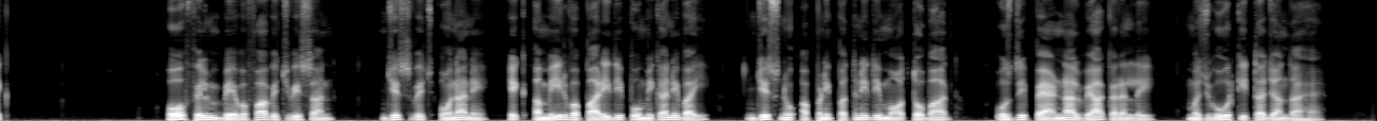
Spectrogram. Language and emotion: Punjabi, neutral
